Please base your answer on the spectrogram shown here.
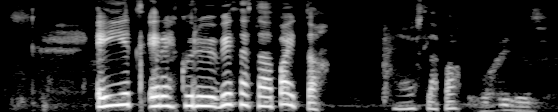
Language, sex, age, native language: Icelandic, female, 30-39, Icelandic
